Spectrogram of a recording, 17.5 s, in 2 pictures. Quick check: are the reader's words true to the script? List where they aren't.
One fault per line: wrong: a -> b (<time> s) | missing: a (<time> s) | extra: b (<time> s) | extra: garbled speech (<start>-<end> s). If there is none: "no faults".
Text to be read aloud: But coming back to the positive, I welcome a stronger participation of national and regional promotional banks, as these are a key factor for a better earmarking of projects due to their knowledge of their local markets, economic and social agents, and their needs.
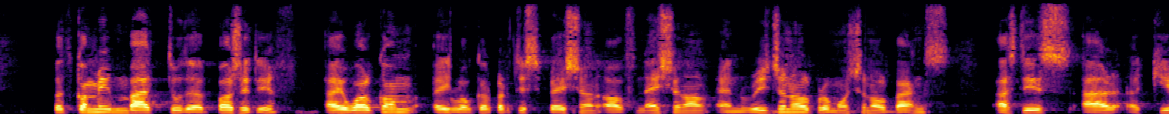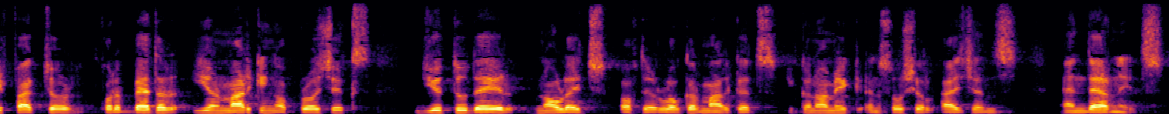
wrong: stronger -> local (3.4 s)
